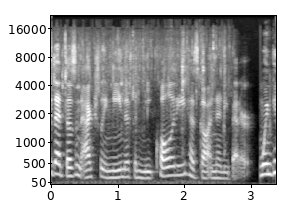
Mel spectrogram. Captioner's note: squirting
